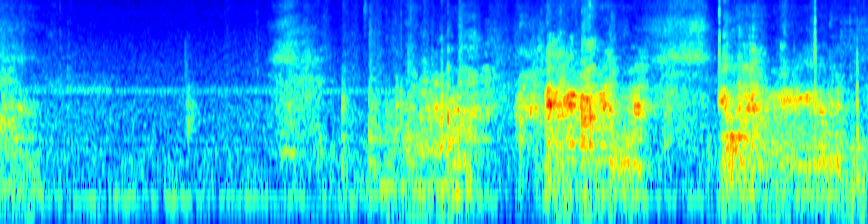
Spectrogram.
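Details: Puppy playing under a pool table indoors: quiet room at first, then a run of short whiny yelps and soft barks from about two seconds on, growing louder and denser toward the end.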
